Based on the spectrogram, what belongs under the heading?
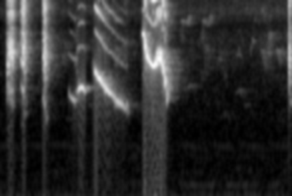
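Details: Oriental magpie-robin singing as a fighting lure: three rasping high notes, then descending whistled slurs and a loud harsh swept phrase, ending with a single chip after a quiet gap.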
